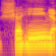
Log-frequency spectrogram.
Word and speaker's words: Shaheen: those talented wide receivers, two tight ends, you got uh, Shaheen. I hope I pronounced that correctly. Shaheen, yep.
